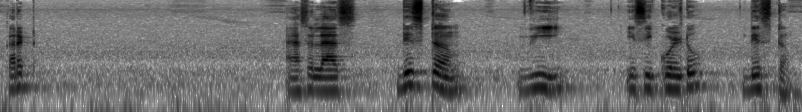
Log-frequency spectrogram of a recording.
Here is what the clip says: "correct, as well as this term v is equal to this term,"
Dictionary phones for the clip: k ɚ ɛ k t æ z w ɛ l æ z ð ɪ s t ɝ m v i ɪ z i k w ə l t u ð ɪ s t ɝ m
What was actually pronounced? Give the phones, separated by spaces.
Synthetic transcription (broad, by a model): k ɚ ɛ k t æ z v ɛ l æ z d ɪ s t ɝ m v i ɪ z i k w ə l t u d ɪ s t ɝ m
